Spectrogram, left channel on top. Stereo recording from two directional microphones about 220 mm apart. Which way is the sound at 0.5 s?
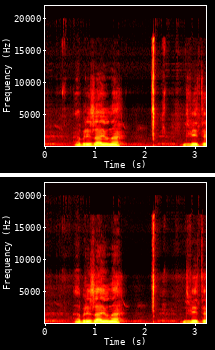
5° right (ahead or behind).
